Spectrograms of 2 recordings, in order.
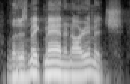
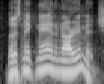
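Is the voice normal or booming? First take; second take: booming; normal. First: It is read in a deep, booming voice. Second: It is read in a normal voice.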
